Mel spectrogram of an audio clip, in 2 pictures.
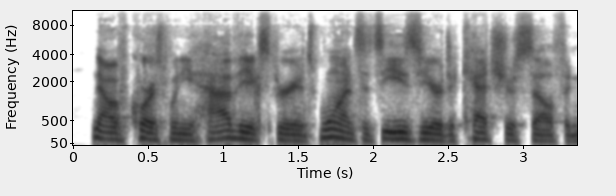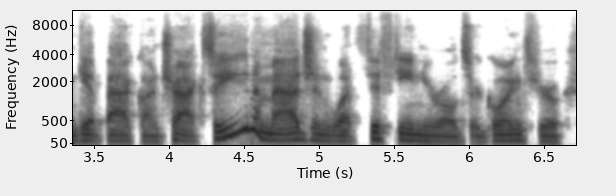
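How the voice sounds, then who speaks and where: A man with a Canadian accent speaks in an unremarkable speaking voice, fairly low in pitch with ordinary pitch variation, recorded dry and close with no echo against a quiet background. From New Brunswick, Canada. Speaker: business coach. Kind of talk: interview.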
